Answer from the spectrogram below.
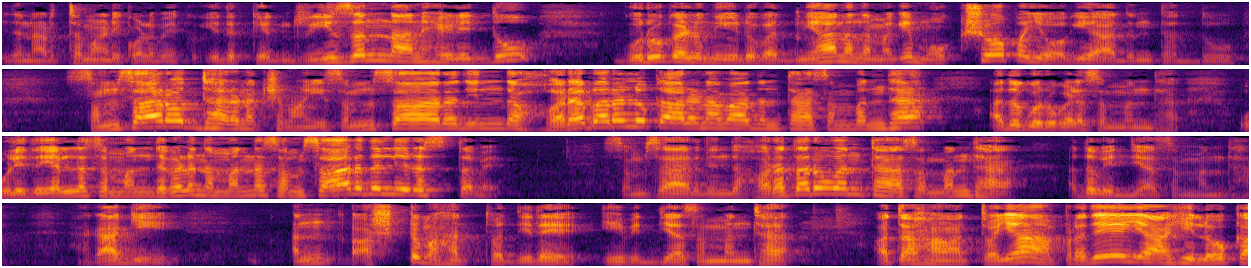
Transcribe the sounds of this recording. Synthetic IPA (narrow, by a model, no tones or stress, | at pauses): id̪ɐnːɐɾt̪ʰɐmaːɽikɔɭɐbeːkuid̪ɐkːeɾiːzɐnːaːnuɦeːɭid̪ːu | ɡuɾuɡɐɭuniːɽuʋɐd̪njaːnɐnɐmɐɡe̞moːkʂoːpɐjoːɡiaːd̪ɐnt̪ʰɐd̪ːu | sɐmsaːɾoːd̪ʱːaːɾɐɳɐkʂɐmɐɦɐiːsɐmsaːɾɐd̪ind̪ɐɦɔɾɐbɐɾɐlukaːɾɐɳɐʋaːd̪ɐnt̪ɐɦɐsɐmbɐnd̪ʱɐ | ɐd̪uɡuɾuɡɐɭɐsɐmbɐnd̪ʱɐ | uɭid̪ɐjɛlːɐsɐmbɐnd̪ʱɐɡɐɭunɐmːɐnːɐsɐmsaːɾɐd̪ɐlːiiɾust̪ɐʋe | sɐmsaːɾɐd̪ind̪ɐɦɔɾɐt̪ɐɾuʋɐnt̪ɐɦɐsɐmbɐnd̪ʱɐː | d̪uʋid̪jaːsɐmbɐ̰nd̪ʱɐ | ha̰ːɡaːɡi | ɐnɐ̰ʂʈumɐɦɐt̪ʋɐd̪ːid̪eiːʋid̪jaːsɐmbɐnd̪ʱɐː | t̪ɐɦɐt̪ʋɐjaːpɾɐd̪ɛːjaːɦiloːkɐ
